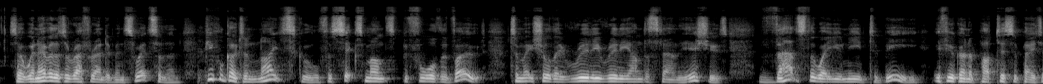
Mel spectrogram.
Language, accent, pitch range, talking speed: English, British, 110-150 Hz, 225 wpm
